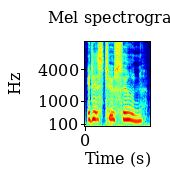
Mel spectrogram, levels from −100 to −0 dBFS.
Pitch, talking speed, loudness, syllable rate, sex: 220 Hz, 185 wpm, -15 LUFS, 3.6 syllables/s, female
